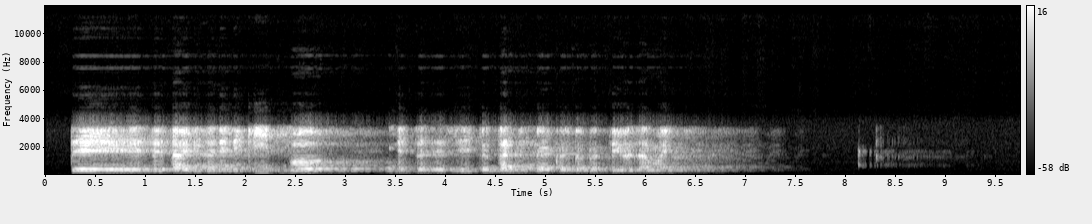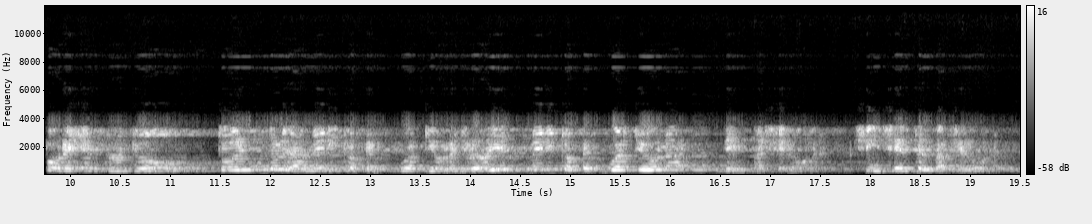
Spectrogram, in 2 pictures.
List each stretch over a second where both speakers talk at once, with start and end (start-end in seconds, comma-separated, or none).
none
